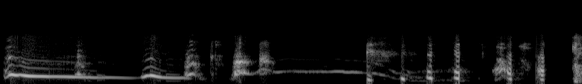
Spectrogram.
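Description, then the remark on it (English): A dog named Bubba howls at a fire truck: two long, wavering howls that slide downward in pitch, then a quick run of short, sharp yips and barks. No one speaks. “Tune in to KDCL Media to listen to the dog, or on the dog howl.”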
